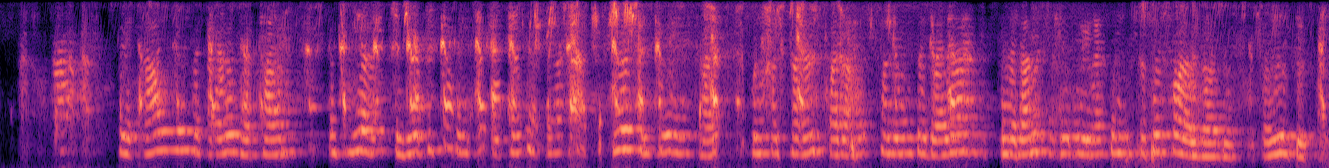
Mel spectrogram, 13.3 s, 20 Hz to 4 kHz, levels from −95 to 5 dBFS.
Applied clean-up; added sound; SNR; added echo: neural mask model Resemble Enhance denoiser.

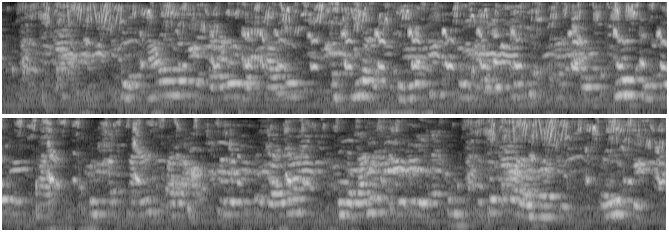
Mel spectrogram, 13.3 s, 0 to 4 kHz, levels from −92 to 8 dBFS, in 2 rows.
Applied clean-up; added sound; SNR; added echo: classical method log-MMSE.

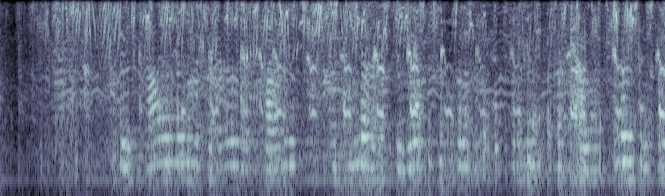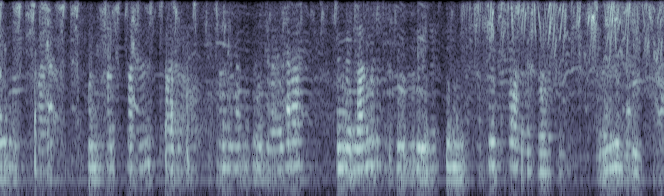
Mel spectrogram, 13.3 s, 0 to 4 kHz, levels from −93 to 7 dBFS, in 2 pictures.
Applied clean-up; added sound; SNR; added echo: neural mask model RNNoise.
